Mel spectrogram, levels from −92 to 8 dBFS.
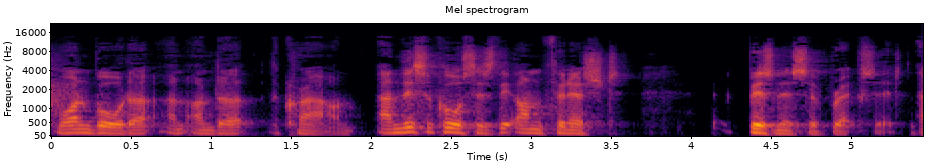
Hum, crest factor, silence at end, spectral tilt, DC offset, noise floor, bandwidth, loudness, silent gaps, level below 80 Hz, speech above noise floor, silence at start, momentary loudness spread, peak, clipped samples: none; 24 dB; 0.15 s; -4.5 dB/octave; under 0.1%; -63 dBFS; 14 kHz; -28 LUFS; none; -66 dBFS; 36 dB; 0 s; 14 LU; -4 dBFS; under 0.1%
